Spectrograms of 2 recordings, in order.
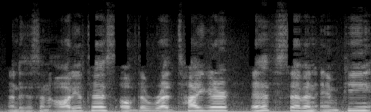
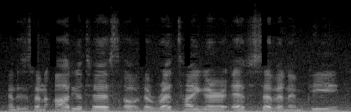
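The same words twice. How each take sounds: First: The speaker talks from inside the car. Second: The speaker talks from outside the car. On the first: "I am sitting on the driver's side seat" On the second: "I am standing outside the driver's side door"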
